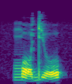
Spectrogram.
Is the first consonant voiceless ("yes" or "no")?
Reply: no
